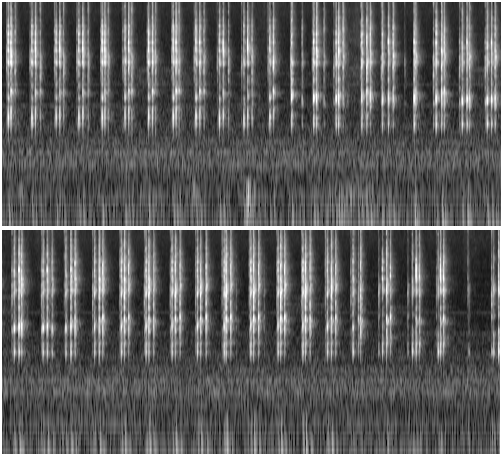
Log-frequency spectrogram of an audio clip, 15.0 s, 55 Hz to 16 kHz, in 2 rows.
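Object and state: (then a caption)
Satin ribbon roll. Long nails tap and scratch the wound satin side of a black satin ribbon spool held in the hand. About fifty short, dry clicks come in a quick, uneven patter, with bright tops over a body around 1.4 kHz. Each click dies almost at once above a soft, steady low hum.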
